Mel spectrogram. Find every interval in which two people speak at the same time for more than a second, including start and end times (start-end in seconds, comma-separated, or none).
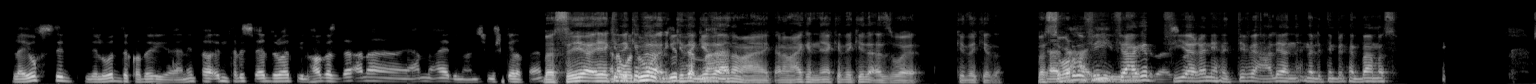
6.1-7.3, 10.4-12.0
